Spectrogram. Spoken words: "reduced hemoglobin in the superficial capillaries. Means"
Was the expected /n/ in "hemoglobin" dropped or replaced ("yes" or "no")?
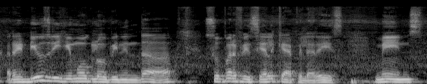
no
